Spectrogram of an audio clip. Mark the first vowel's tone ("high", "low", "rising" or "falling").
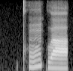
rising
